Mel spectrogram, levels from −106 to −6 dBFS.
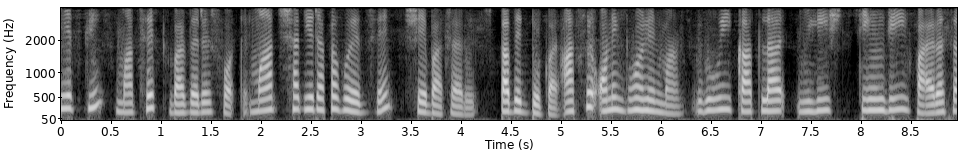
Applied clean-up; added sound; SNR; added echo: neural separator model SepFormer WHAMR!.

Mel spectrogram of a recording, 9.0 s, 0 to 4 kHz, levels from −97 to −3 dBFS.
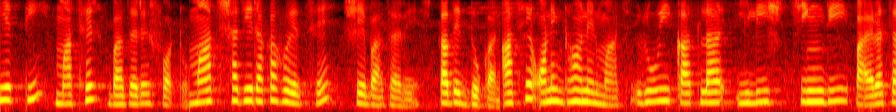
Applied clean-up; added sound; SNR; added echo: none; none; none; none.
